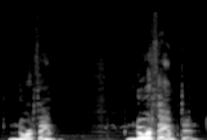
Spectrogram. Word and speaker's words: Northampton: this i am because we keep saying north hampton but it's one word with one h so i believe it's northam northampton there's no second h right so would just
